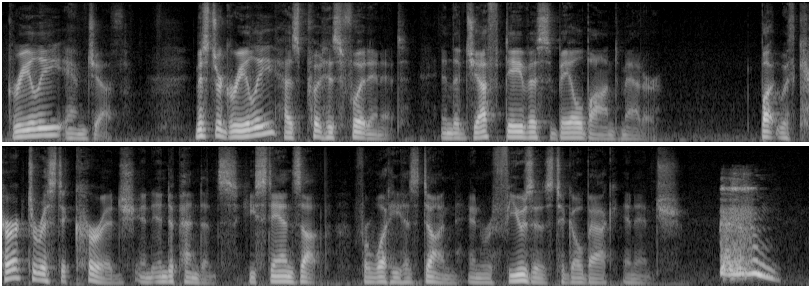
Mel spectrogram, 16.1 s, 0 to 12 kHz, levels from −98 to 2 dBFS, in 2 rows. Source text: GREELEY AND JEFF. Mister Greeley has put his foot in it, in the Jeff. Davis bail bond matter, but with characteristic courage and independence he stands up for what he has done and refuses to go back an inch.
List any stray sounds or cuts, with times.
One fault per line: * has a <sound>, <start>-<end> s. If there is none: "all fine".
* has a throat clearing, 15.2-15.9 s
